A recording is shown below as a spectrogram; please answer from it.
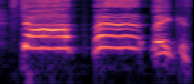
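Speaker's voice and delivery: very high, loud, high-pitched yell. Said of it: "high, like, pitch voice".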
